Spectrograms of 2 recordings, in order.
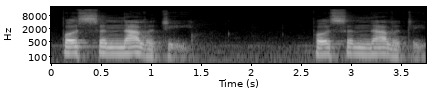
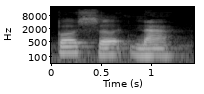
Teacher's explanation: this is a five-syllable word and the stress falls on the third syllable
